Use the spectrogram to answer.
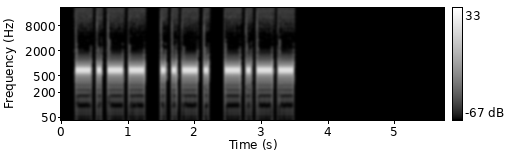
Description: Morse code, heard as a keyed tone, about 15 wpm, 700 Hz. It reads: YFY
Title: USA Call Sign Postfixes - 3 Letters 15wpm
